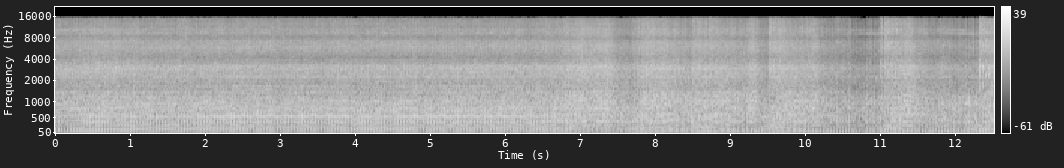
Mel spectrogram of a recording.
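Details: Barn-find tiller's small single-cylinder engine, bought 17 years ago and never used, running on its first run after freeing linkage, oil full; steady putter that turns uneven and wavers midway; slight stumble at idle, possibly fuel-related.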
